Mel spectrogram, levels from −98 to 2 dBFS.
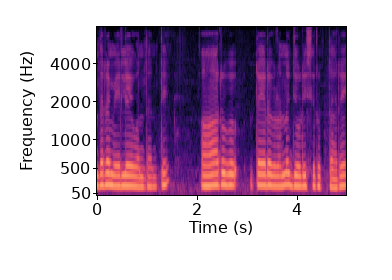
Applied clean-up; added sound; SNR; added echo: none; none; none; none.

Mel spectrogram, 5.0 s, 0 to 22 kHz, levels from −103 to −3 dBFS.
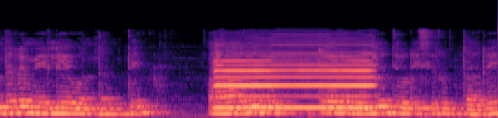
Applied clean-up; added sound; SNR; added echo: none; Wind instrument, woodwind instrument; -2 dB; reverberation time 0.6 s.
